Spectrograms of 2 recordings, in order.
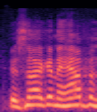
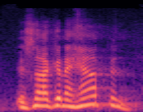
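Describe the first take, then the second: First: Not hit higher and harder; stress on not. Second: Said in the usual way. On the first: Shown as a demonstration. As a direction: punch the word not, pitch up.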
